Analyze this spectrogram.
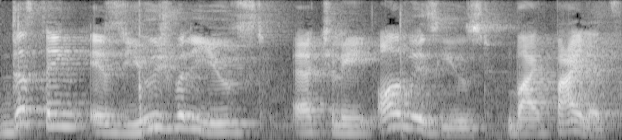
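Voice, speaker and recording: The speech moves at a fairly slow pace with lively intonation. Audible room echo and noticeable background noise are present. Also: man. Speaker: tech reviewer and student pilot. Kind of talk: unboxing review. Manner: casual, chatty.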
